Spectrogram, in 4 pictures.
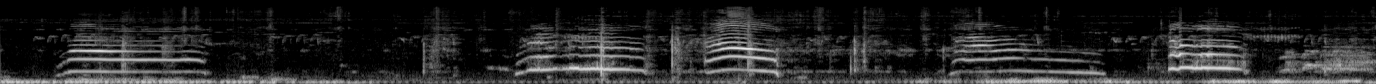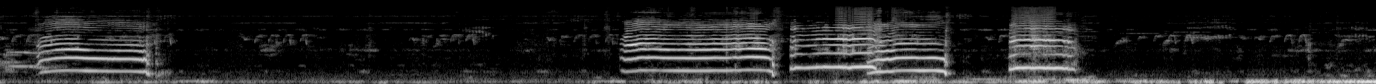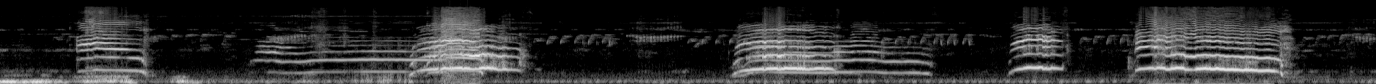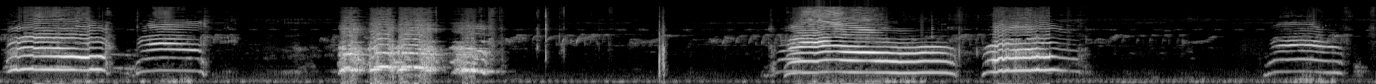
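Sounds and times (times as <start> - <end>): cat meowing: 0.6 - 2.2, 5.0 - 7.9, 9.4 - 12.6, 14.1 - 15.5, 20.0 - 24.7, 28.2 - 29.1, 30.0 - 32.9, 34.8 - 36.9, 37.6 - 38.2, 38.8 - 40.5, 41.3 - 43.5, 48.9 - 52.2, 53.9 - 54.9.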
